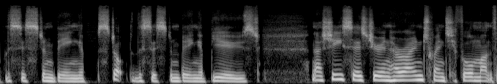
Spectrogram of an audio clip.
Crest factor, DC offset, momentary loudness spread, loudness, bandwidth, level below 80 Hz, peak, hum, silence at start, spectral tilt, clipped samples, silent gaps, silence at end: 12 dB; under 0.1%; 6 LU; -17 LUFS; 17 kHz; -64 dBFS; -6 dBFS; none; 0.05 s; -4.5 dB/octave; under 0.1%; none; 0 s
